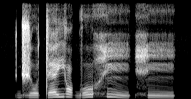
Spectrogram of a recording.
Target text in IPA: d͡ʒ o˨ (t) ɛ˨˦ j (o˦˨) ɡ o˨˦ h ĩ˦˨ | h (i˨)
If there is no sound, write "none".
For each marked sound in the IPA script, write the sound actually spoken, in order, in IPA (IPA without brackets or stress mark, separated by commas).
t, ɔ˦˨, ĩ˨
